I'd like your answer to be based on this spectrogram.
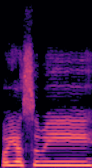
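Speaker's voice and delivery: high-pitched, loud put-on voice. Answering a request to say a name in the voice, high-pitched voice. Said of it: "say Yasumi in the high-pitched voice".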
